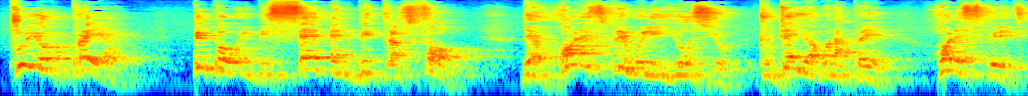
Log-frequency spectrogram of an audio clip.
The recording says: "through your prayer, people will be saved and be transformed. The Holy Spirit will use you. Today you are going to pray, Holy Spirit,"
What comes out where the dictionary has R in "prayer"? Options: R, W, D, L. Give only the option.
R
